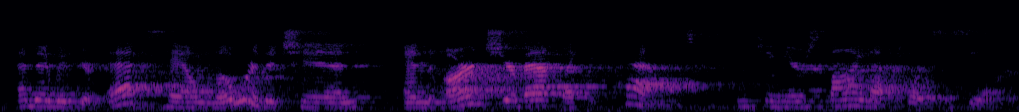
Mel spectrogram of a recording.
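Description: In a room with audible echo and light background noise, a woman talks at a fairly slow pace with fairly even intonation and big swings in loudness. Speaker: yoga instructor. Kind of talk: guided yoga class. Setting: online video class. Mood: calm, soothing. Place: gym. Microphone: camera far.

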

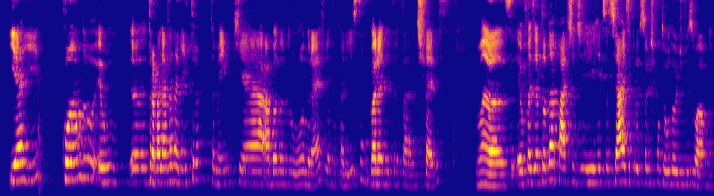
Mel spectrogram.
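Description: Audible room echo colors a woman's medium-pitched voice, which varies in pitch in an ordinary way. Her loudness swings widely. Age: 20s. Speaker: cinematographer, ghost-tour organizer. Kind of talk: interview.

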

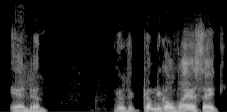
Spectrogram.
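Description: A man with an American accent has a dark, mellow, somewhat breathy tone and lively intonation against a quiet background. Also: dry sound with no echo. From United States. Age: 80s+. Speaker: venture capitalist. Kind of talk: interview answer, storytelling. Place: home room. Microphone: webcam.

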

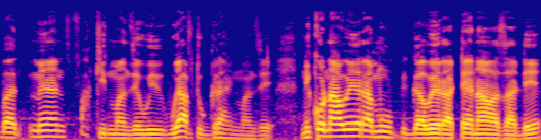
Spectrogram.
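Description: Speaking at a moderate pace with a Kenyan accent, a man uses a medium pitch and ordinary pitch variation. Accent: Kenyan English with Sheng. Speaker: vlogger. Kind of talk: motivational vlog monologue. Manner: animated.

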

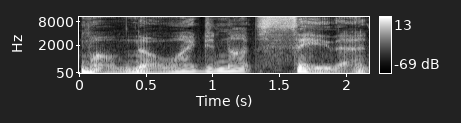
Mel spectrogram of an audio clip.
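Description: A man's put-on character voice, low-pitched with a husky, rough edge, a slightly mellow tone, lively intonation and a slow pace.

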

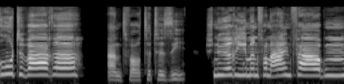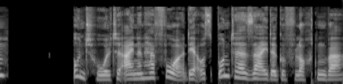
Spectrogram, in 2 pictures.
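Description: A woman speaks very slowly in a calm, soothing tone, her high voice swinging very widely in pitch, recorded dry and close with no echo. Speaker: fairy tale narrator. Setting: home recording, rain outside. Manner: calm, soothing, storytelling pace with character voices.

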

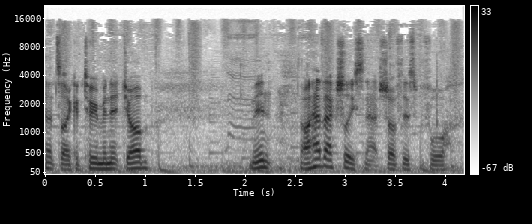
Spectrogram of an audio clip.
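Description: The sound is dry with no echo, and faint music plays in the background. A man talks at a very fast pace. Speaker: off-road vehicle vlogger. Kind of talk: casual vlog chat. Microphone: phone near.

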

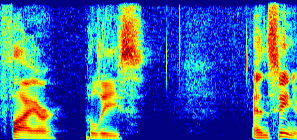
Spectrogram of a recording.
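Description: A man speaks with a New England accent at a medium pitch. The recording is very clean, with a silent background. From Massachusetts, central. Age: 70s. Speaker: town resident presenting committee proposal. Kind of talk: public presentation at town meeting. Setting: stage at town meeting with audience.

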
